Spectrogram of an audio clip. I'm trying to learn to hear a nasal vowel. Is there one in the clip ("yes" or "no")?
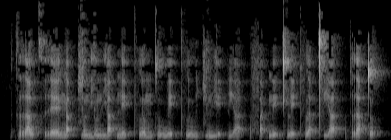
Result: no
